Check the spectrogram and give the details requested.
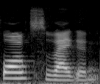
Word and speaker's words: Volkswagen: Yeah, it's pronounced as Volkswagen, okay, shortened to VW.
